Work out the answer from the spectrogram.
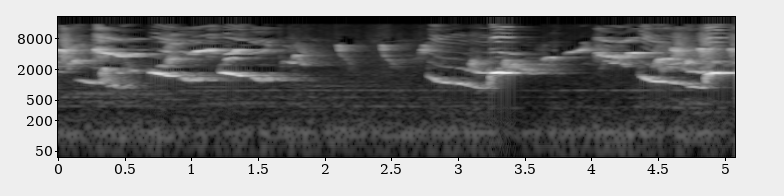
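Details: A songbird delivers loud, varied song: clear falling whistles and trills interwoven with high chattering notes, a brief pause near the middle, then another strong sweeping phrase; a faint low hum sits in the background.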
